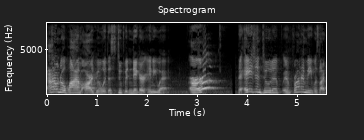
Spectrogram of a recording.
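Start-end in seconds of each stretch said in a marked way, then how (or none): none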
